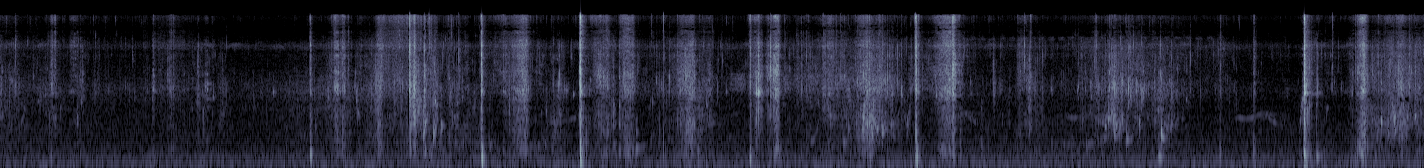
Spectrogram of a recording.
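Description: Shallow muddy canal water sloshing and splashing, with dry grass and reeds rustling as a long-handled hooked blade is worked through them. Several sharp clicks and knocks stand out, the loudest around the middle and near the end.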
